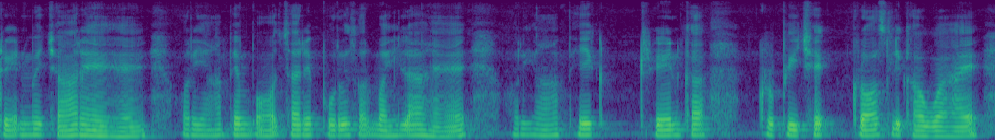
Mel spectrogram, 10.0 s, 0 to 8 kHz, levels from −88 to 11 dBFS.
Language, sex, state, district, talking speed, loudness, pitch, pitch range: Hindi, male, Jharkhand, Garhwa, 150 wpm, -21 LUFS, 115 Hz, 105-120 Hz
